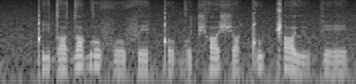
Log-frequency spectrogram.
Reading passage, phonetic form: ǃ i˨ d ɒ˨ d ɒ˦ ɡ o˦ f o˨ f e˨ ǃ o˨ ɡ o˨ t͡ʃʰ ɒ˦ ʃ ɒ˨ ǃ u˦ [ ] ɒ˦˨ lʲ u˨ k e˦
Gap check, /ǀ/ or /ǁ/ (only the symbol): ǁ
